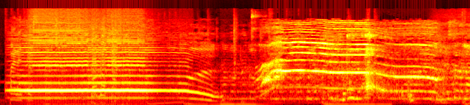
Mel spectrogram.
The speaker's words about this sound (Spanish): No, eso le están pellizcando, eh, están pellizcando al gato.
